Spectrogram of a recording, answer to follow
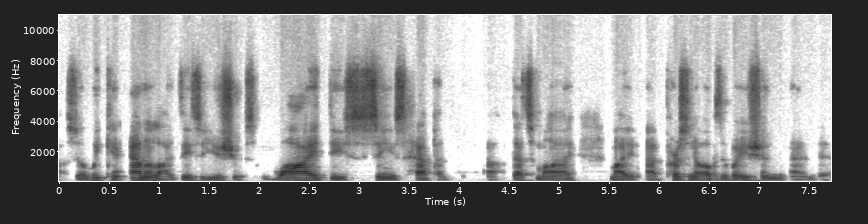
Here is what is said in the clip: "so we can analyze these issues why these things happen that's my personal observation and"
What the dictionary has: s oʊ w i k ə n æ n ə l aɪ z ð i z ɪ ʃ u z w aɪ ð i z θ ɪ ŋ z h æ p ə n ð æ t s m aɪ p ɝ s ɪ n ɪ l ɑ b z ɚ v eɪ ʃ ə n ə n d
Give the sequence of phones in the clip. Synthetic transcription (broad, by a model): s oʊ w i k ə n æ n ə l aɪ z ð i z ɪ ʃ u z w aɪ ð i z s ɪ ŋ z h æ p ə n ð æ t s m aɪ p ɝ s n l ɑ b z ɚ v eɪ ʃ ə n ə n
